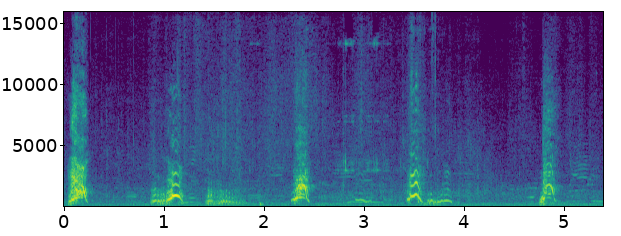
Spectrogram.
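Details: Miniature Dachshund kept as a house pet, reacting with barks to dog sounds from TV or outside; a few spaced single barks about once a second, with soft whiny murmurs between them.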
